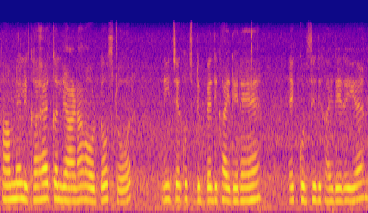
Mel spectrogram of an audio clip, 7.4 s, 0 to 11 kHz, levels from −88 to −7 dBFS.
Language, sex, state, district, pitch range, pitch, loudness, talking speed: Hindi, female, Haryana, Charkhi Dadri, 200-220 Hz, 210 Hz, -14 LUFS, 155 wpm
